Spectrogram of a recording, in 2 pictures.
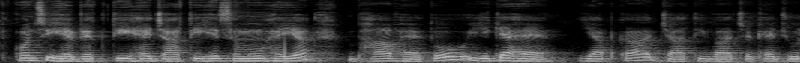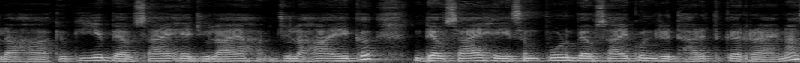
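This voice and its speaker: A man teaching as he works through mock exam questions, often checking in with the class and pausing with drawn-out hesitations. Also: medium pitch, dark tone. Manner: repetitive, checks in with "है ना" and "ठीक है".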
